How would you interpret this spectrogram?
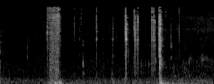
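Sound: beer can being opened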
